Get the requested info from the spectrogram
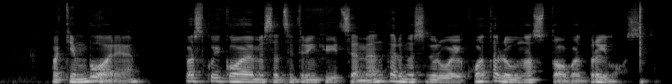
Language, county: Lithuanian, Kaunas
